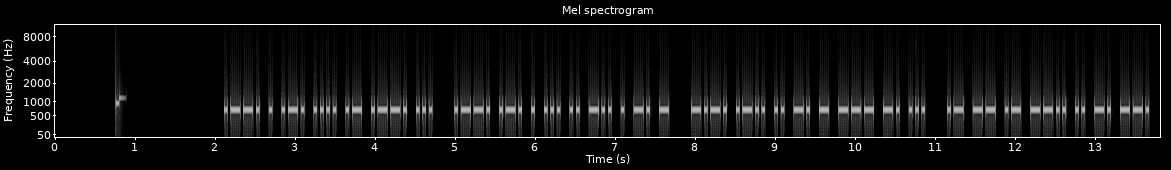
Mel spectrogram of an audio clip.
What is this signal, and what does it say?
Morse code, heard as a keyed tone, about 32 wpm, 700 Hz. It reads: PERHAPS PRESIDENT CLINTONS AMAZING
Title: Pangram Challenge v2 - 30wpm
